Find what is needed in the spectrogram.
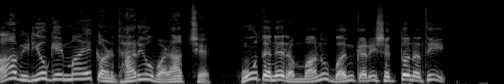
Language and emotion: Gujarati, surprised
